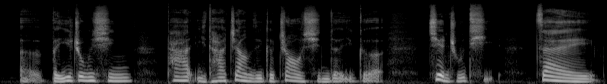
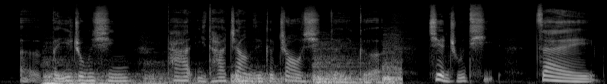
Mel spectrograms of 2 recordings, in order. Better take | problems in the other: first | footsteps; loud; until 4 s; peak 2 dB above the speech

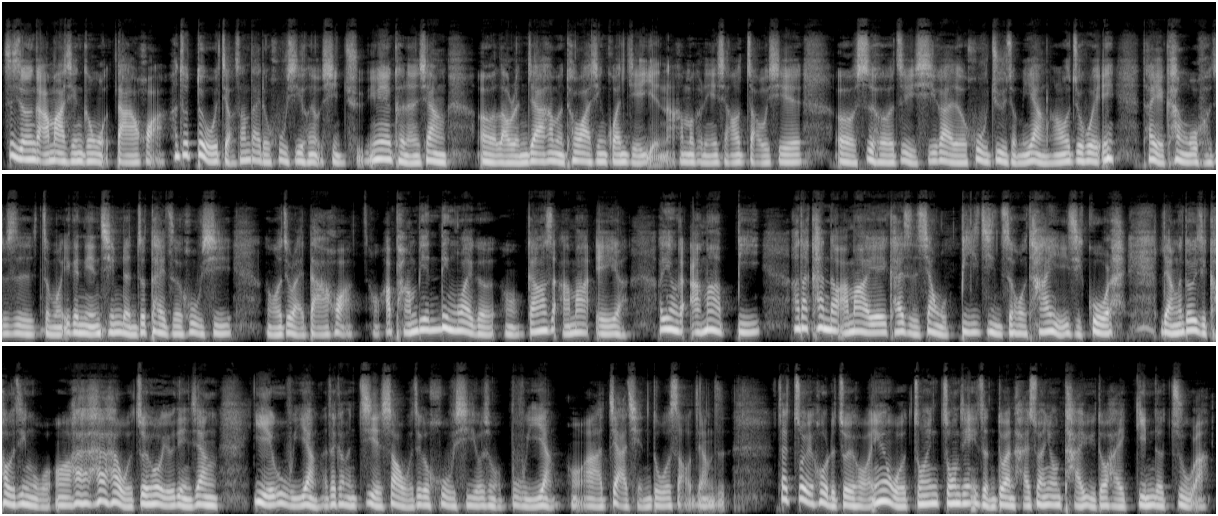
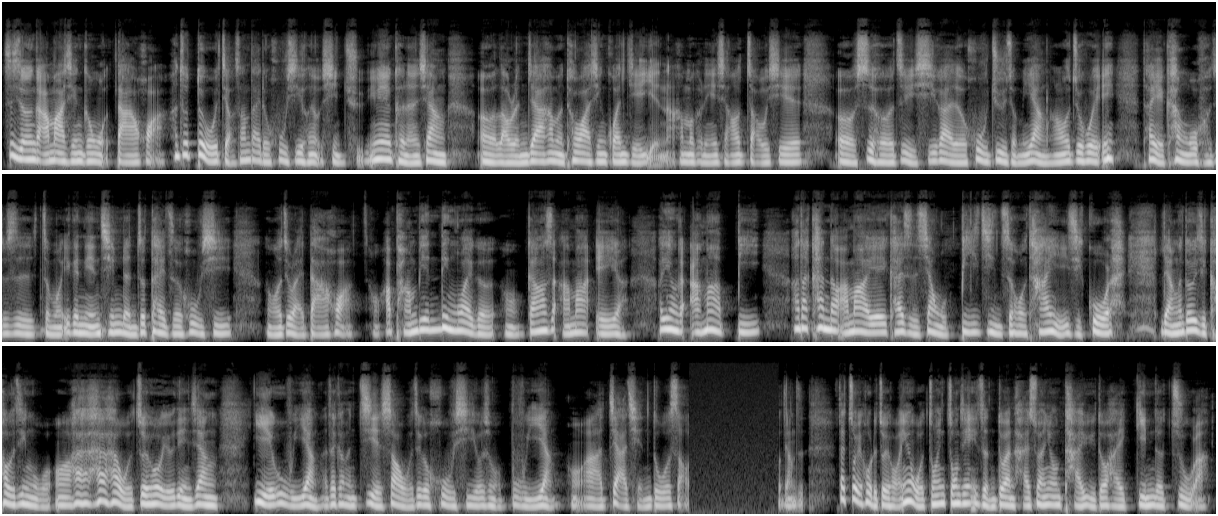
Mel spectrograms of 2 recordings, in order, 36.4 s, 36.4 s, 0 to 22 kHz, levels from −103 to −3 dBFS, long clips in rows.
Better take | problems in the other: first | audio freezing; at 31 s for 1 s

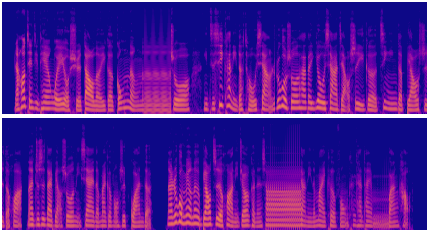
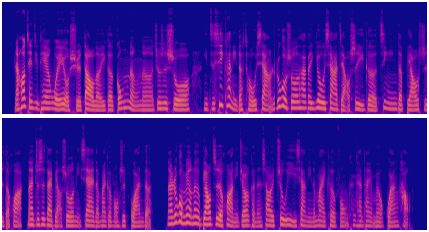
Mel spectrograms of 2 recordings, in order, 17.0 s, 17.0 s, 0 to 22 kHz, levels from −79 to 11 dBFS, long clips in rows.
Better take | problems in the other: second | audio freezing; at 3 s for 0.5 s, at 14 s for 0.5 s and at 16 s

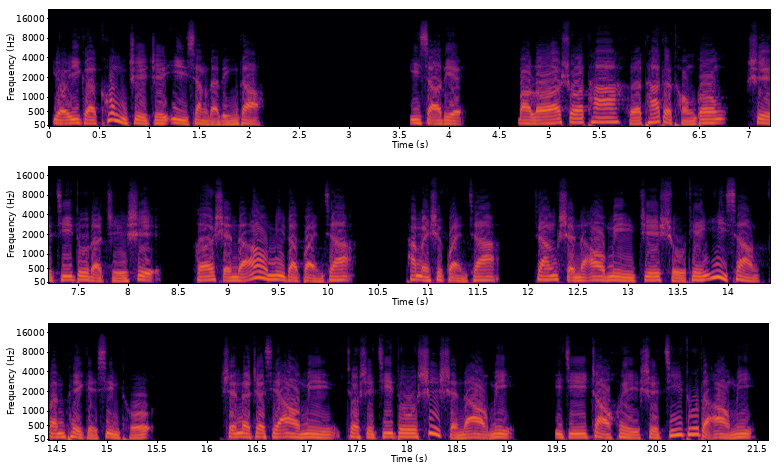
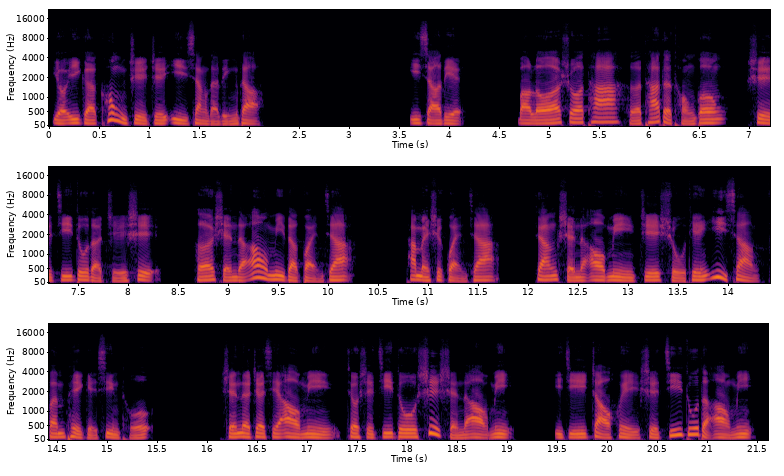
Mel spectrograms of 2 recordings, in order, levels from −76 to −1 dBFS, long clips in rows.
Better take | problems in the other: second | distortion; heavy; 7 dB below the speech

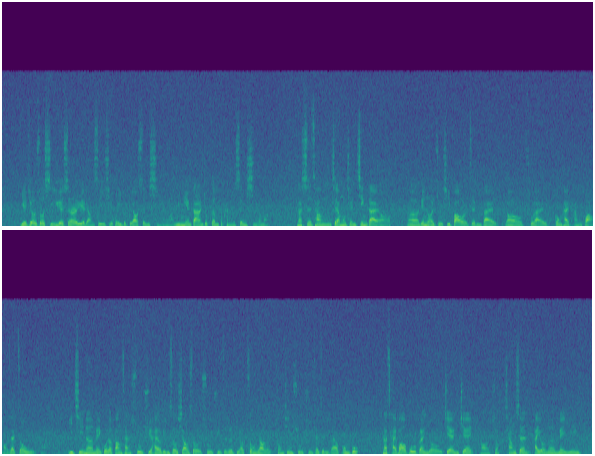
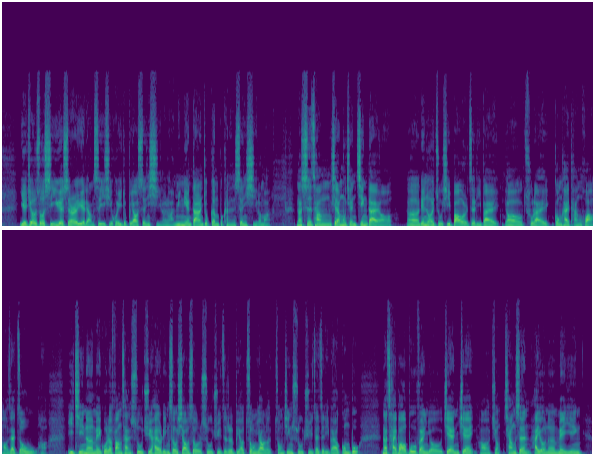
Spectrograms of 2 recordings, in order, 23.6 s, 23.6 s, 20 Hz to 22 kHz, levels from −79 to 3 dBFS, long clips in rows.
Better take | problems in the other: second | hiss; loud; throughout; 9 dB below the speech

